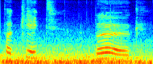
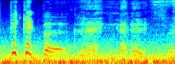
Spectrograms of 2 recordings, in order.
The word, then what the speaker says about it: Piketberg: an interesting name because I've always said pet Berg in English but I've heard on this trip a few local English people in the area pronounce it picket BG so I'm happy with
